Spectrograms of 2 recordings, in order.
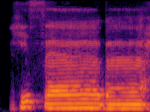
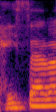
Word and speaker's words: حسابا: হিসাবা, হিসাবা শব্দটির মধ্যে সিনে আমরা এক আলিফ পরিমাণ টান দিচ্ছি, এর কারণ জবরের পাশে খালি আলিফ মাদের হরফ এবং বায়ের মতো সেম নিয়মটা রিপিট হবে।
